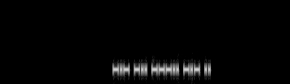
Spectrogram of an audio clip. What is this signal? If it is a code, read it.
Morse code, heard as a keyed tone, about 69 wpm, 700 Hz. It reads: KD8KI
